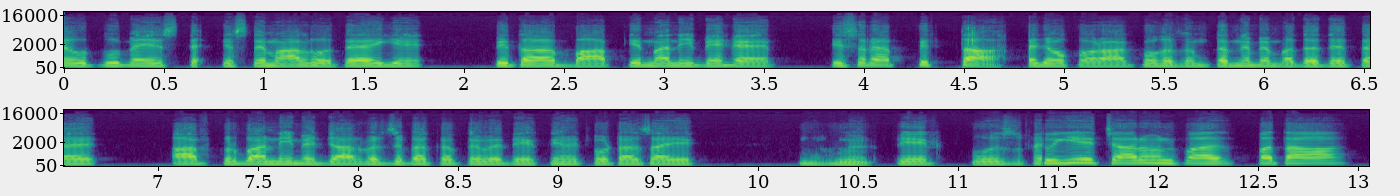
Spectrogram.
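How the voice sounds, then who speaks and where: Patient teacher, man, high clear voice. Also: dry recording. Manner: patient, spells words out letter by letter and repeats them slowly. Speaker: Urdu pronunciation teacher. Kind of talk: slow, careful teaching monologue.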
